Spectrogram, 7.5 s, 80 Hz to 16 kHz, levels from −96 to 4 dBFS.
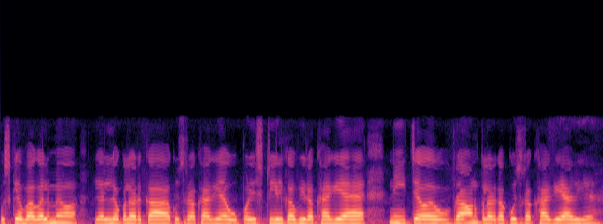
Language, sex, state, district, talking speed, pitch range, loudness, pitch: Hindi, male, Bihar, West Champaran, 220 wpm, 225-235 Hz, -15 LUFS, 230 Hz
